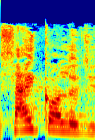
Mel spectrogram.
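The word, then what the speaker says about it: psychology: पी साइकोलॉजी, बोले पी नहीं, बोले पी साइलेंट है, साइकोलॉजी, तो फिर पी काहे लिखा है मरदूद?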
